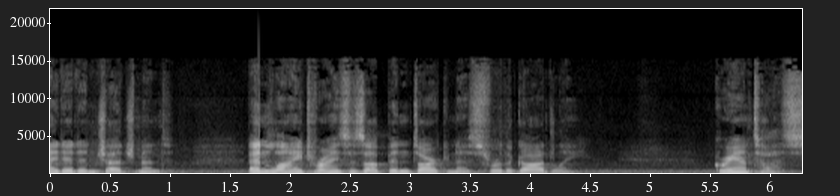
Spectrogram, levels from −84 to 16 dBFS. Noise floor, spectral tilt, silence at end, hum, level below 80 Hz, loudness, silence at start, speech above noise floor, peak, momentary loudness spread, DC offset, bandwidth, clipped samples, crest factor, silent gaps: -45 dBFS; -4.5 dB/octave; 0 s; none; -52 dBFS; -20 LUFS; 0 s; 26 dB; 0 dBFS; 12 LU; under 0.1%; 15.5 kHz; under 0.1%; 22 dB; none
